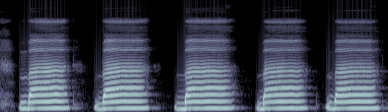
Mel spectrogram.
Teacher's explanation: پڑھیں ذرا، با ہو، دونوں ہونٹ آپس میں ملیں گے، اوپر اور نیچے والے ہونٹ آپس میں ملیں گے اور پڑھا جائے گا با با با با با، ٹھیک ہے؟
